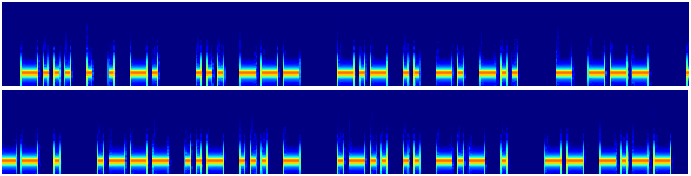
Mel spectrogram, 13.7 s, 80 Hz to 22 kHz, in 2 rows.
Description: Morse code, heard as a keyed tone, about 22 wpm, 700 Hz. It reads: BEEN SO KIND TO ME JUST LIKE MY
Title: Sentences from Top 1200 Words 22wpm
